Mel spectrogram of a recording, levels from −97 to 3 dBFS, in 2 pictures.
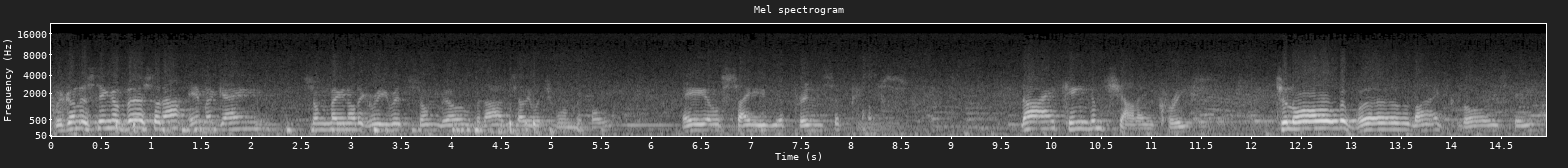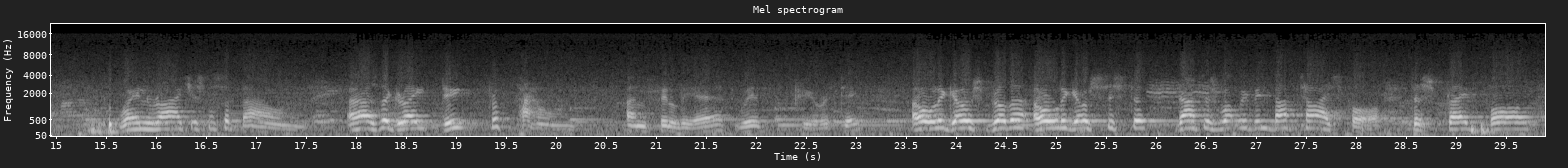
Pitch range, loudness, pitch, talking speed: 160-225 Hz, -24 LUFS, 195 Hz, 135 wpm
